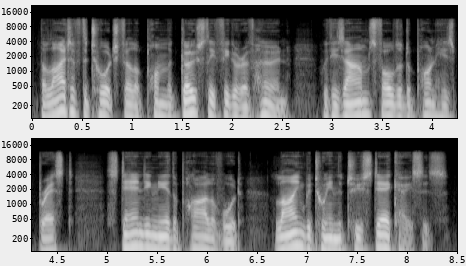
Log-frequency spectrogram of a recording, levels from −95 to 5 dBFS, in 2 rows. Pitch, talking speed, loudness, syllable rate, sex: 105 Hz, 210 wpm, -18 LUFS, 5.7 syllables/s, male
